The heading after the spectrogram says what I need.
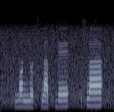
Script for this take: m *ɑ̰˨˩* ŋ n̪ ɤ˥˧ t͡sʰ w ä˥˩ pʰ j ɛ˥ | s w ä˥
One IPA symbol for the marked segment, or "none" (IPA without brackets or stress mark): ɑ˥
